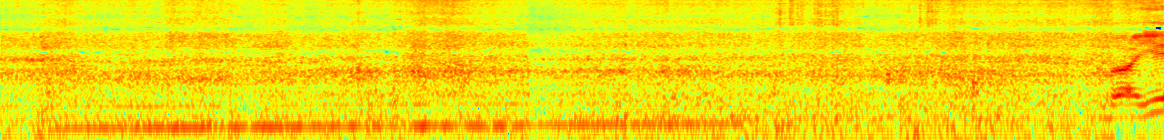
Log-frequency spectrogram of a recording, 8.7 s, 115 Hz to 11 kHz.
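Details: Road Runner V8 driving after a front wheel hub bearing replacement: steady V8 drone under wind and road rush, no clicking or clacking from the front hub; the bearing runs quiet.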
